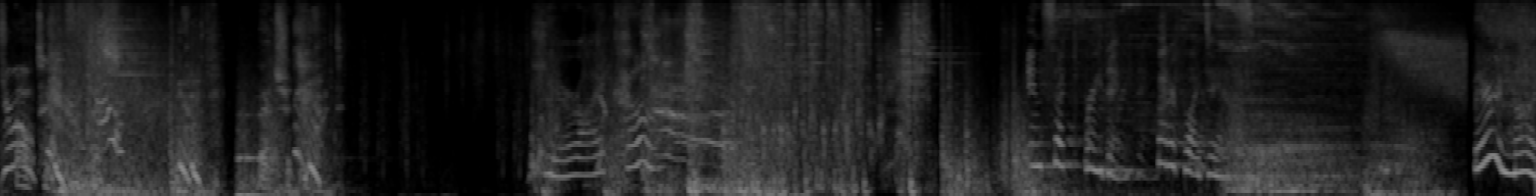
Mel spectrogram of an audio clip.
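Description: Magical blasts whoosh and roar.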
